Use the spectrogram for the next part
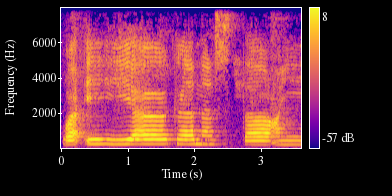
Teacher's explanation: ada sin yang mempunyai sifat hamas dan sofir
